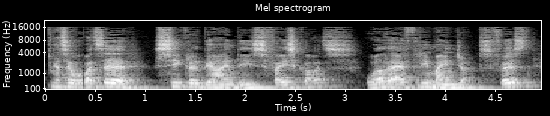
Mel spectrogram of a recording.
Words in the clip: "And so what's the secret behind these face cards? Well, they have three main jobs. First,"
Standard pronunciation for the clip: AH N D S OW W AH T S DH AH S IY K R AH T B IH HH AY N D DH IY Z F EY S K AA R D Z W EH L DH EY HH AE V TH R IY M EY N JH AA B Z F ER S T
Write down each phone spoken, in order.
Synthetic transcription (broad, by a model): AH N S OW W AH T S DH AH S IY K R AH T B IH HH AY N D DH IY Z F EY S K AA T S W EH L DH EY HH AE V TH R IY M EY N JH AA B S F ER S T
